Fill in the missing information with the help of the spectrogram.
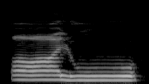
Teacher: क़ाफ हर्फ मुस्तालिया खींच कर पढ़ेंगे, लाम पर मद होगी, 3 अलिफ की मिक़दार के बराबर, मद मुनफसिल है।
